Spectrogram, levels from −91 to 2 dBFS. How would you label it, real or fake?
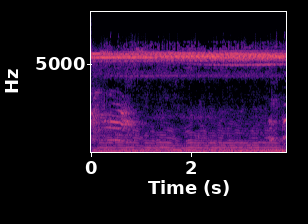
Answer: real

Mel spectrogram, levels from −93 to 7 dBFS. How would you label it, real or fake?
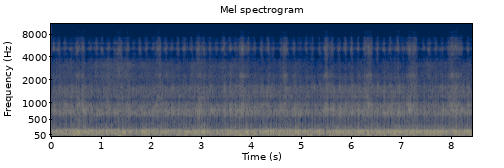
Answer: fake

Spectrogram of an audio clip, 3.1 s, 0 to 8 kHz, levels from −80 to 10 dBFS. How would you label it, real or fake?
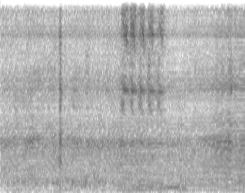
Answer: fake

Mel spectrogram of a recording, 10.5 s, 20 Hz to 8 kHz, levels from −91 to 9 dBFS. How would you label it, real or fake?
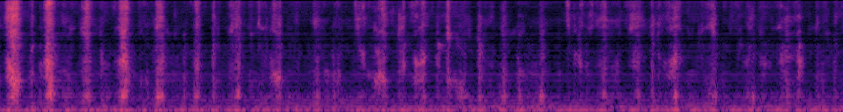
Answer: fake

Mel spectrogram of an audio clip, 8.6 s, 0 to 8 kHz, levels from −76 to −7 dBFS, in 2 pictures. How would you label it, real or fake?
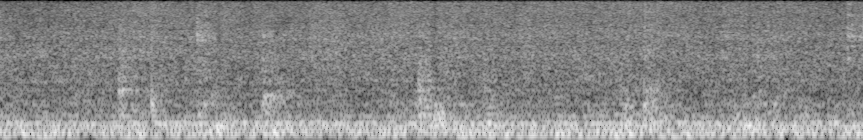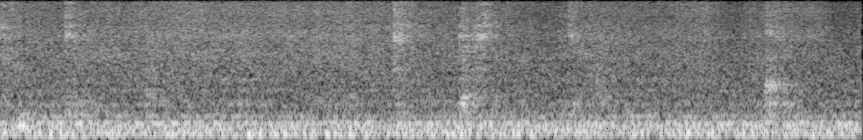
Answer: real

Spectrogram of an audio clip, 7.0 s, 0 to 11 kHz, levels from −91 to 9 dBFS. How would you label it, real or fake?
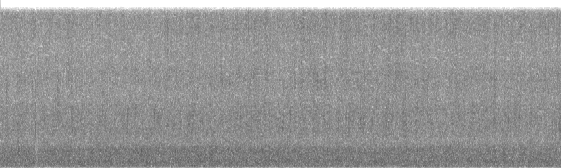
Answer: real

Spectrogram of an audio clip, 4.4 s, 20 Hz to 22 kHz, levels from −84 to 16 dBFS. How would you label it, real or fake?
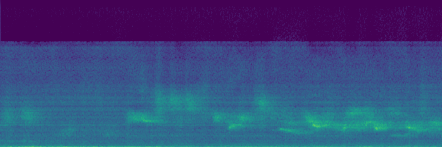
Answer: fake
